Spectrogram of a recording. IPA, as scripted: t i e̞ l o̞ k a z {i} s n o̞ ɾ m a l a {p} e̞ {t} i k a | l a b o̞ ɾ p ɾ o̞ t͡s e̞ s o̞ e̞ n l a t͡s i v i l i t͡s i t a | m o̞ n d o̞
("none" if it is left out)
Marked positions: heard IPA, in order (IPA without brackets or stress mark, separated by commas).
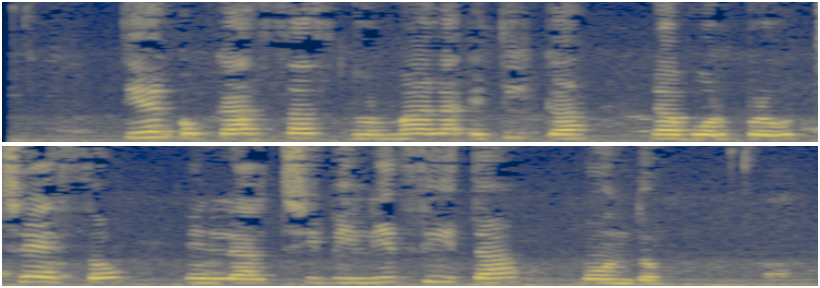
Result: a, ʔ, t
